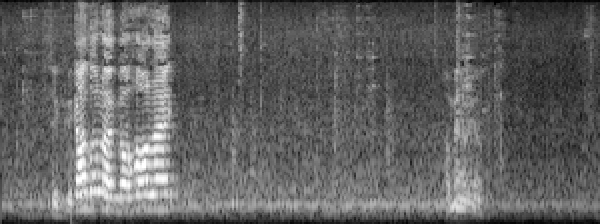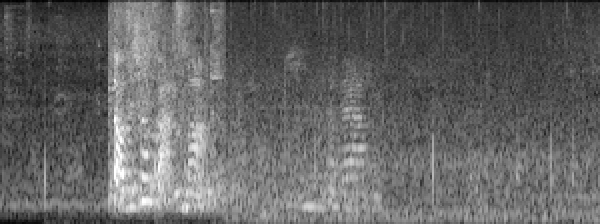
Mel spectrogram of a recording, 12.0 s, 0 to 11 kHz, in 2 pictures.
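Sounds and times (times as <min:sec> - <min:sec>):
faint clicks and taps: 0:08.2 - 0:12.0.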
